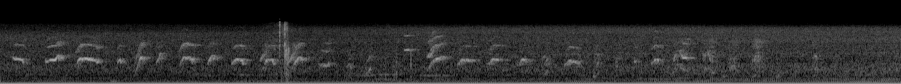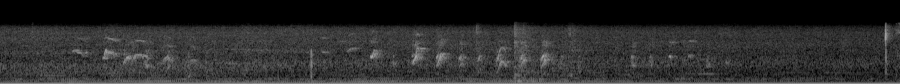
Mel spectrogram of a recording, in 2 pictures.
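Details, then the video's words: Shih Tzu puppy howling: thin, high whimpering yelps with faint harmonics, some rising and falling, scattered irregularly across the stretch, with a few sharp clicks and a low steady background hum. "howling cute shih tzu puppy.."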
